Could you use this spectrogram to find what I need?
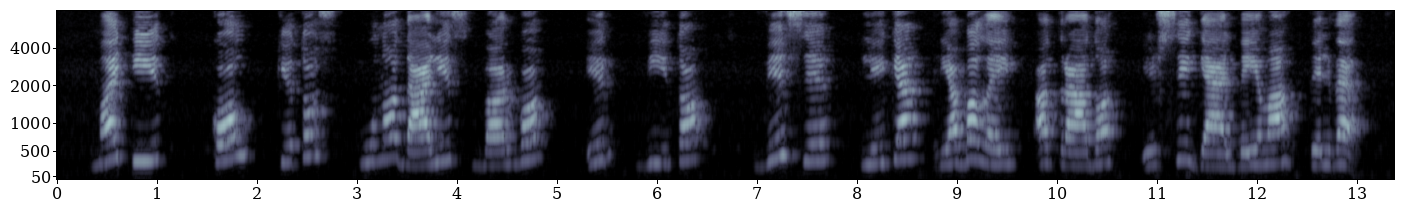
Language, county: Lithuanian, Klaipėda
